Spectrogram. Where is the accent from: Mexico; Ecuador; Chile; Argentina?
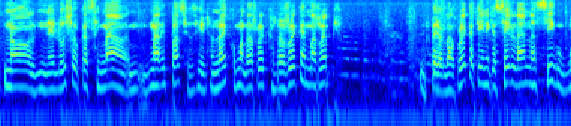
Argentina; Puyén, Chubut; Soy de Puyén. Soy de familia hilandera, tejendera, de parte abuelo y abuela.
